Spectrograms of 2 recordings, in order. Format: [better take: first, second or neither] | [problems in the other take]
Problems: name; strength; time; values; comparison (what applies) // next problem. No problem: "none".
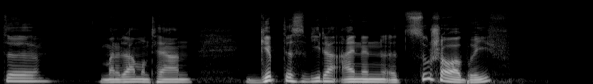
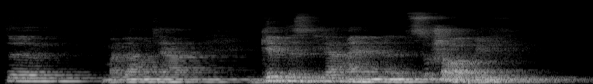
first | off-mic speech; far // room echo; strong; dies away in 1.3 s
